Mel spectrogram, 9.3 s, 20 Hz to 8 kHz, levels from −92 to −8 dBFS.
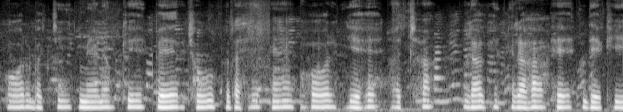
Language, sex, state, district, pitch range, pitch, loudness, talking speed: Bundeli, male, Uttar Pradesh, Jalaun, 155-160 Hz, 155 Hz, -18 LUFS, 105 wpm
